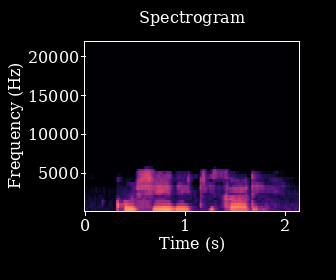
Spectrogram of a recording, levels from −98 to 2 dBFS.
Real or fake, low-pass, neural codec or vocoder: real; 5.4 kHz; none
